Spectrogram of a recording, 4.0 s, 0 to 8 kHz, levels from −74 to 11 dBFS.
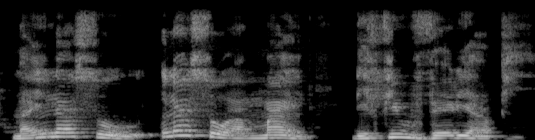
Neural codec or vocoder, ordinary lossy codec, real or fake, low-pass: none; none; real; 7.2 kHz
